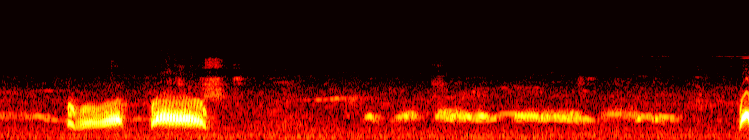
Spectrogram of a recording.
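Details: Spotted dove decoy cooing to stimulate wild-caught doves: two loud rough low coos early, followed by softer, drawn-out muffled coo notes and a final sharp note.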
